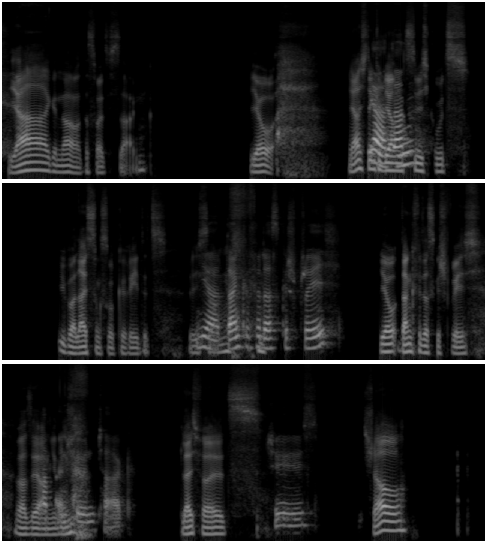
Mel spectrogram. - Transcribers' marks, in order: other background noise; exhale; snort; snort; tapping
- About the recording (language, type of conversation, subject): German, unstructured, Was hältst du von dem Leistungsdruck, der durch ständige Vergleiche mit anderen entsteht?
